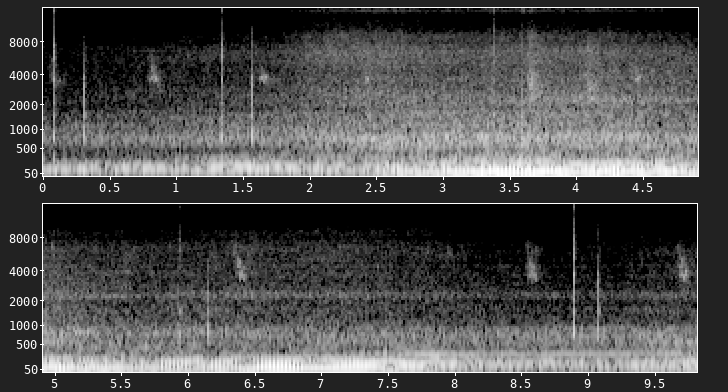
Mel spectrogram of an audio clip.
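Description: A steady low engine hum, with a motor vehicle's sound swelling up and fading away again over several seconds in the middle. A few light clicks of scanner buttons being pressed.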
